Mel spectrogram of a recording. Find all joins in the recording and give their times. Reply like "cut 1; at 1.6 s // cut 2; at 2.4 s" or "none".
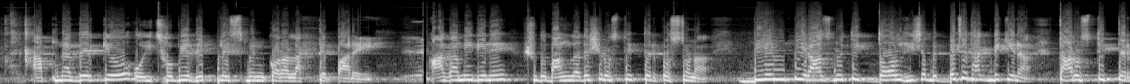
cut 1; at 4.2 s

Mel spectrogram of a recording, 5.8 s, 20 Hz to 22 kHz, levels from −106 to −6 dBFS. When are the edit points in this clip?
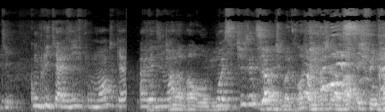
cut 1; at 2.0 s

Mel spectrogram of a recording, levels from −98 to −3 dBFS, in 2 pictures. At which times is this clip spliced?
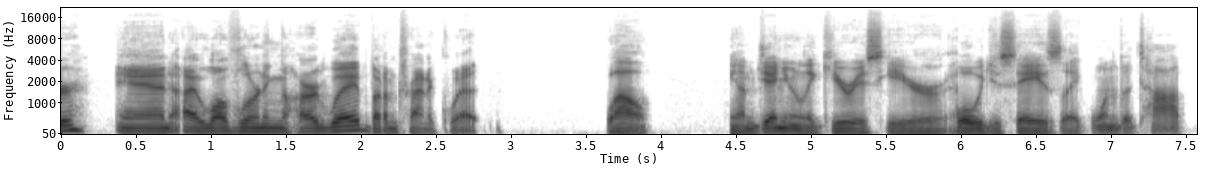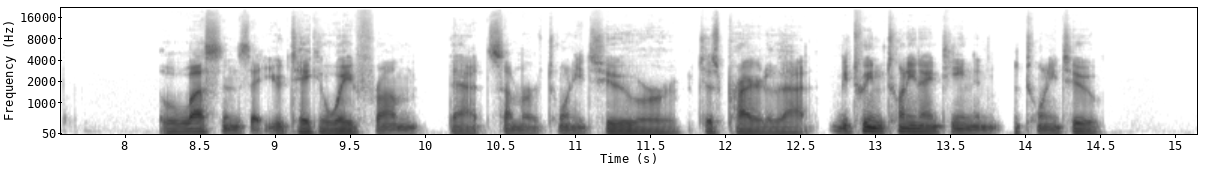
none

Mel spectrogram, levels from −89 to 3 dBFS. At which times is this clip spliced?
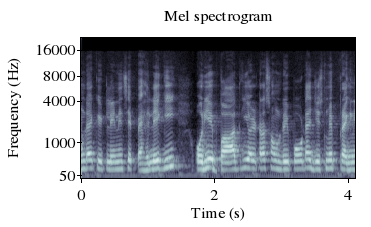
none

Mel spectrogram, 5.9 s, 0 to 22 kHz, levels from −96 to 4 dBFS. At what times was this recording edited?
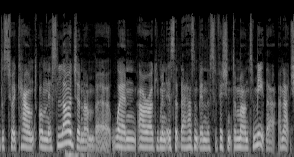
cut 1; at 2.7 s

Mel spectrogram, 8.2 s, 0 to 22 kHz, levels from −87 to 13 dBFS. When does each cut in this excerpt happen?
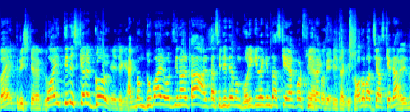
none

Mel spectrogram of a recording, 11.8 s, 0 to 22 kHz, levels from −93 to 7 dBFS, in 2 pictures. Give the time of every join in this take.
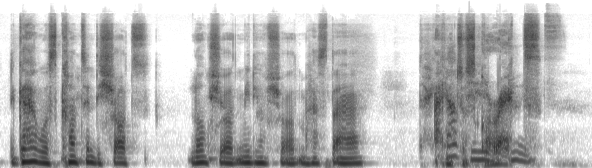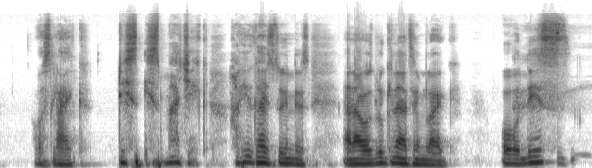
none

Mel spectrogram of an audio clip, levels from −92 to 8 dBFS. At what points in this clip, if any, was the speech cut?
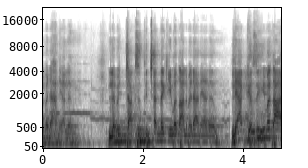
cut 1; at 3.6 s

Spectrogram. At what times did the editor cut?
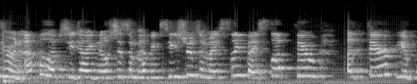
none

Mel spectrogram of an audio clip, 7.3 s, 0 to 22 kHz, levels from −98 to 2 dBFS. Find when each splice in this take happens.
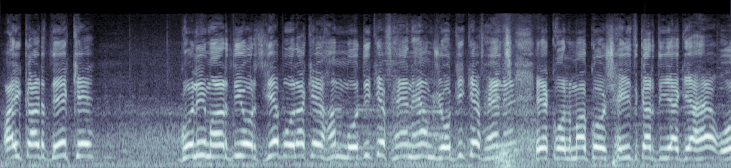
cut 1; at 5.1 s

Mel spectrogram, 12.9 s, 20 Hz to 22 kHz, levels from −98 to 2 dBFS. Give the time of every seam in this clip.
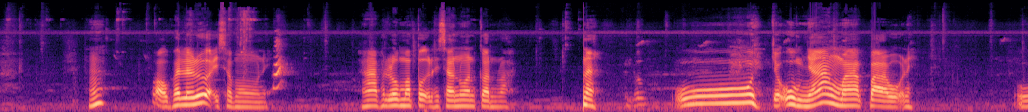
cut 1; at 7.3 s

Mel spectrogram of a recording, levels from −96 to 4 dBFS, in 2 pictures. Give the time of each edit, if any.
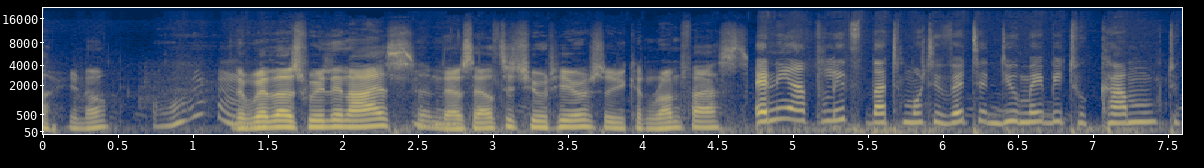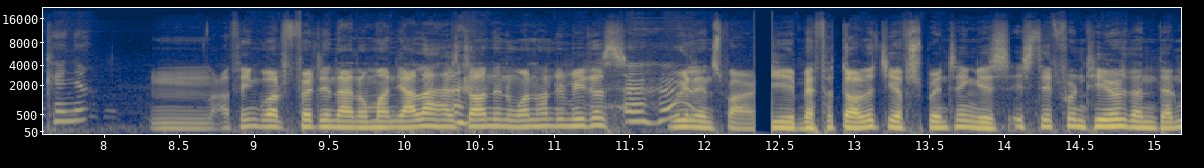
cut 1; at 4.6 s // cut 2; at 12.4 s

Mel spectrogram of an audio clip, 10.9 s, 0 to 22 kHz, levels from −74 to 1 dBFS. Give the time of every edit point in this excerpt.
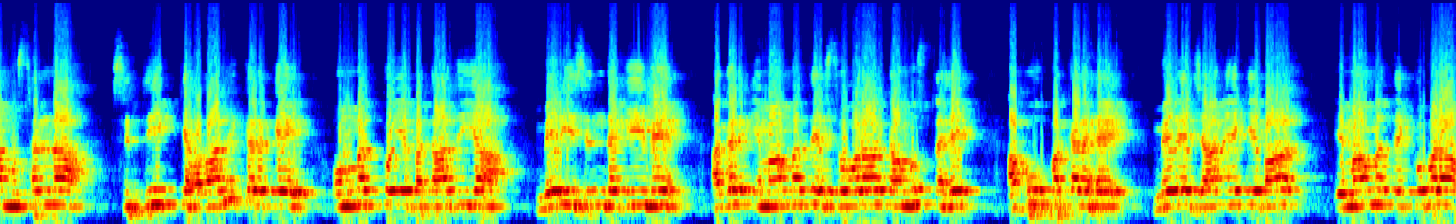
none

